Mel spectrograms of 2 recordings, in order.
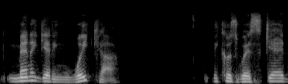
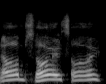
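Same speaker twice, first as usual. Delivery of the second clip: high, pleading mock sob; imitating a scared kid crying sorry; a teen's tearful, high-pitched apology; retold crying plea; 9 semitones higher than usual. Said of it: "and I'm crying".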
